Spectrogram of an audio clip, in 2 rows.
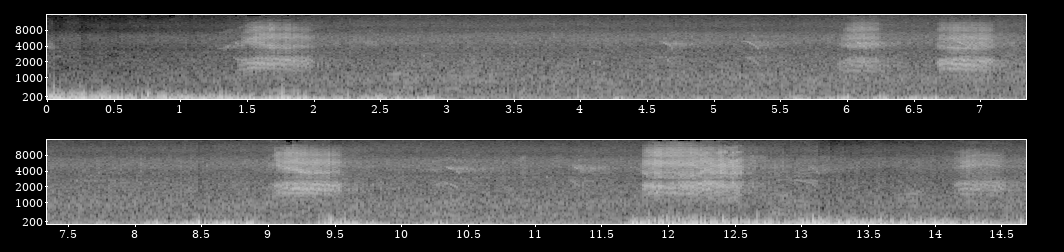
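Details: A young crow begging from another young crow; harsh nasal calls come in short bursts around 1.7, 6, 7, 9 and 12 seconds, some doubled, over heavy low wind rumble.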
